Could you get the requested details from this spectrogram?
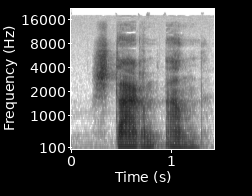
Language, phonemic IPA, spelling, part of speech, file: Dutch, /ˈstɑrə(n) ˈan/, staren aan, verb, Nl-staren aan.ogg
- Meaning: inflection of aanstaren: 1. plural present indicative 2. plural present subjunctive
